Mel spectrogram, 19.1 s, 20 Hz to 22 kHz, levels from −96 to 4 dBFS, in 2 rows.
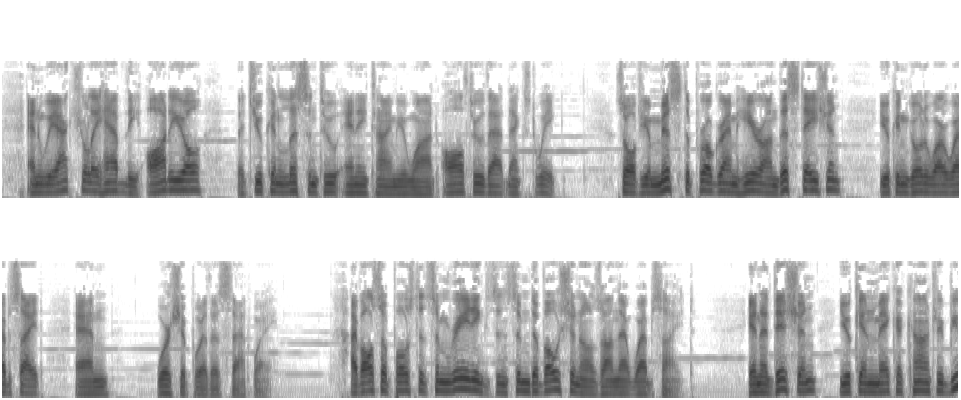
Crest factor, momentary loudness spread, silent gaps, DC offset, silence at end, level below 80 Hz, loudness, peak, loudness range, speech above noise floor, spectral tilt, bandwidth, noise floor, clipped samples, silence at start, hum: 18 dB; 10 LU; none; under 0.1%; 0 s; -56 dBFS; -28 LUFS; -10 dBFS; 4 LU; 36 dB; -5 dB/octave; 7.2 kHz; -64 dBFS; under 0.1%; 0.2 s; none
